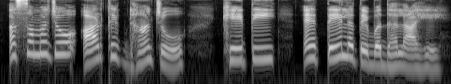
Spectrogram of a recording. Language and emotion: Sindhi, neutral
